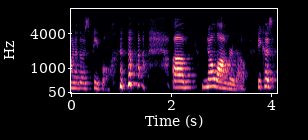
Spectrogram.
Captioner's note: laughs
